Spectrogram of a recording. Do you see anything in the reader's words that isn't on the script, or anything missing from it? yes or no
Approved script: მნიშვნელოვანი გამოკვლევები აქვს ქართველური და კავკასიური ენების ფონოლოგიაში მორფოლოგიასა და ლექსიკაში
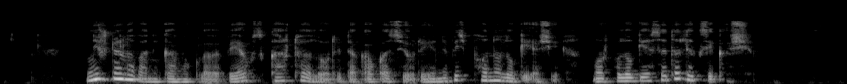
no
